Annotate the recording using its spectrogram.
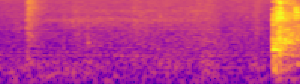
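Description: Faint room tone in a pause, then near the end a man's sudden breathy exclamation, "Oh".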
